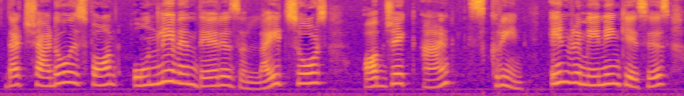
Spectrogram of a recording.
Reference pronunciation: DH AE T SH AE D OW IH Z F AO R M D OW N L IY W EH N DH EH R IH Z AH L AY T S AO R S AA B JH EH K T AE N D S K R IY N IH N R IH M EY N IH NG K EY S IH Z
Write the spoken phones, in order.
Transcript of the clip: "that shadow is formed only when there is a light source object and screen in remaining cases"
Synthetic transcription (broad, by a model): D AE T SH AE D OW IH Z F AO R M D OW N L IY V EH N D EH R IH Z AH L AY T S AO R S AA B JH EH K T AE N D S K R IY N IH N R IH M EY N IH NG K EY S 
